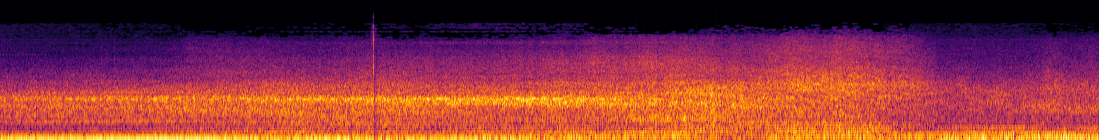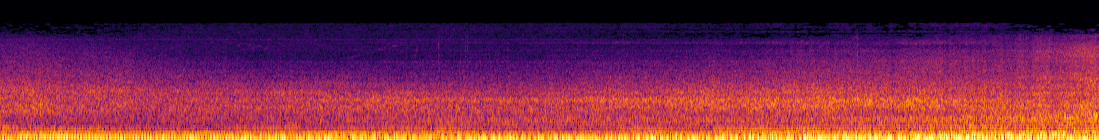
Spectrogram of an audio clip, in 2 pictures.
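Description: An electric locomotive approaching with a passenger train, with a steady high whine. After a cut about twelve seconds in, a Voith Maxima diesel-hydraulic locomotive runs past with a freight train of tank wagons: its engine is a steady low hum under the rolling noise of the train.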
